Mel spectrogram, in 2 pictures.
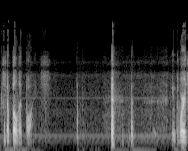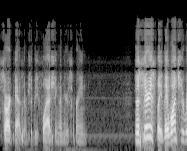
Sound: chuckles

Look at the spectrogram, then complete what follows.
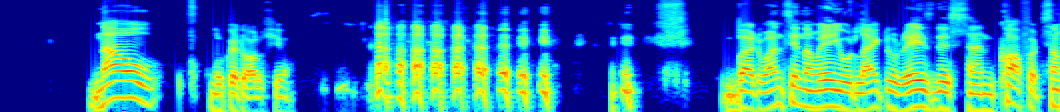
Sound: laughs

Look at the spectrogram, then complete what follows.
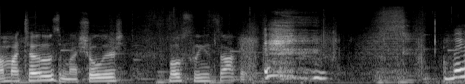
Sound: laughter

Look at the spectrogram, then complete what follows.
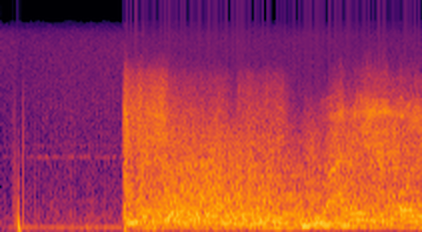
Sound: explosion

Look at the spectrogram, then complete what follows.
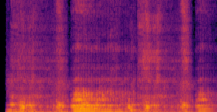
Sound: dog growling

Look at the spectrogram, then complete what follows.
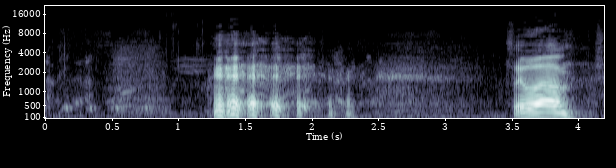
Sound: laughter

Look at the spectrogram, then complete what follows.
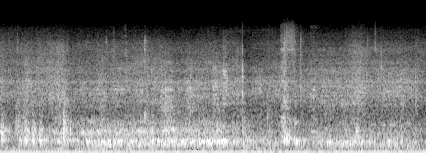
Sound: door sliding

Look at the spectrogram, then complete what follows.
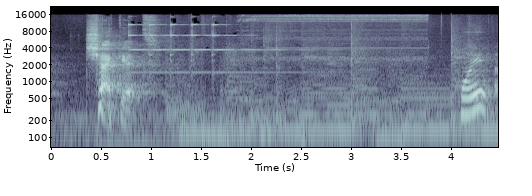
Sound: bell dings

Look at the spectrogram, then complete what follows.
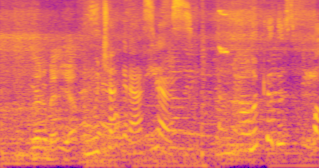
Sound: in Spanish

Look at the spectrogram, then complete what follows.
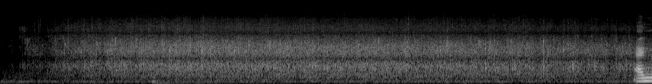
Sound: applause

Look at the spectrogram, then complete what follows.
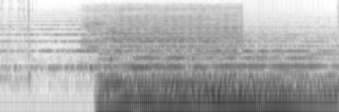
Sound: ominous buzzer

